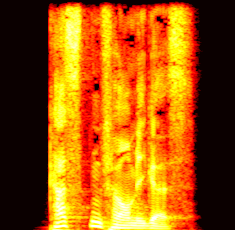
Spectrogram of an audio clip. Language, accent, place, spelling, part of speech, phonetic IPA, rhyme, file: German, Germany, Berlin, kastenförmiges, adjective, [ˈkastn̩ˌfœʁmɪɡəs], -astn̩fœʁmɪɡəs, De-kastenförmiges.ogg
- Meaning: strong/mixed nominative/accusative neuter singular of kastenförmig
